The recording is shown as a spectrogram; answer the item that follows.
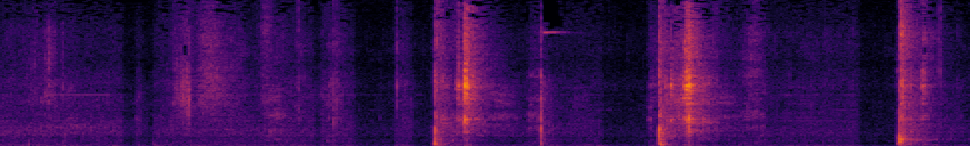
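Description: A steel tomahawk chopping into the padded leather backrest of an office chair: three sharp strikes about a second and a half apart, the last the loudest.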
